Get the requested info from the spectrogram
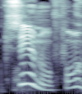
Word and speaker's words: Xenofon: De grekiska historieskrivarna Herodotos och Xenofon. Uttalar man det så? – Xenofon. K-S.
